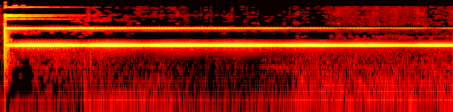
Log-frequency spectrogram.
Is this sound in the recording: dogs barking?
no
